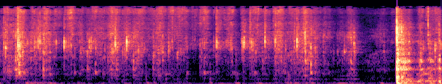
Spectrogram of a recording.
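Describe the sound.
Playing cards are shuffled, a quick, dense crackling patter of flicking cards that ends in a sudden louder burst.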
